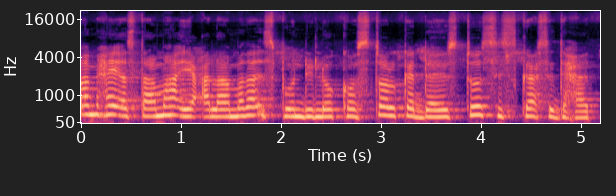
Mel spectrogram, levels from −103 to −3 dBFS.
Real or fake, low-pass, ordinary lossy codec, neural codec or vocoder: real; none; none; none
